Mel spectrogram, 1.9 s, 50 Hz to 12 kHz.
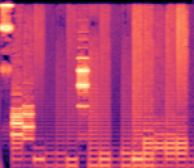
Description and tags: These parts were from Premonition which was on the Directors Cut LP back in 2003.
electronic, gltich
